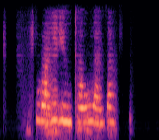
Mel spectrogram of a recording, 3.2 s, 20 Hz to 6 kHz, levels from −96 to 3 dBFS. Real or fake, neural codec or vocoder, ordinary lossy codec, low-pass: fake; codec, 44.1 kHz, 0.9 kbps, DAC; Opus, 64 kbps; 5.4 kHz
